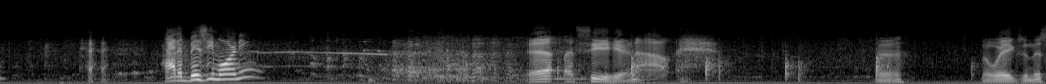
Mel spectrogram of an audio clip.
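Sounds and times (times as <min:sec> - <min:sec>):
laughter: 0:00.7 - 0:01.6, 0:02.7 - 0:06.1
speech: 0:00.9 - 0:02.6, 0:05.3 - 0:06.7, 0:08.8 - 0:09.1, 0:09.8 - 0:10.4
hens clucking in a henhouse: 0:02.6 - 0:05.6.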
